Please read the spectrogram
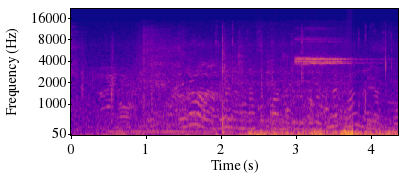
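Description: Ambient sound of a small football ground: distant players' and spectators' voices calling out, with low wind rumble on the microphone growing in the second half and a short, high, steady tone about three seconds in.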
